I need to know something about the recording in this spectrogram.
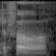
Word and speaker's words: before: Before. Before. बी का थोड़ा सा जेर कम करें, थोड़ा सा ज़बर की तरफ.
